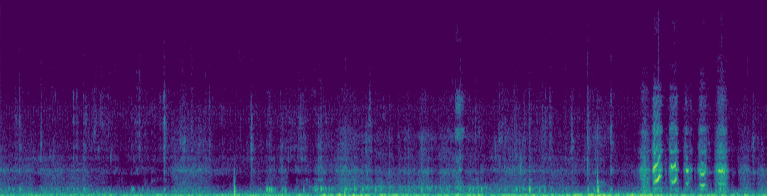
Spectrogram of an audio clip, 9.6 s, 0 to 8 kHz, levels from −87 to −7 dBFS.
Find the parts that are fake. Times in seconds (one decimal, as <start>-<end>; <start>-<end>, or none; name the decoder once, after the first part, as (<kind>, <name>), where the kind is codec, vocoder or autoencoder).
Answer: 1.2-2.0 (vocoder, BigVGAN v2); 6.5-7.6; 8.7-9.6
